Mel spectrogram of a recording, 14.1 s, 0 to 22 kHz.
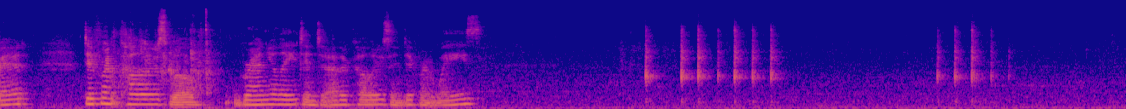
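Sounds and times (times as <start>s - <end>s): paintbrush tapping plastic palette: 7.9s - 9.8s, 11.7s - 12.8s.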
